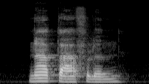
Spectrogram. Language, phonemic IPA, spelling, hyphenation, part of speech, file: Dutch, /ˈnaːˌtaː.fə.lə(n)/, natafelen, na‧ta‧fe‧len, verb, Nl-natafelen.ogg
- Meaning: to stay at the table after eating in order to continue talking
